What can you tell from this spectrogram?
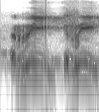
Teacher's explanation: जीभ ऊपर जा रही है, मुड़ रही है, री, री मूर्धन्य हो रहा है, री।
